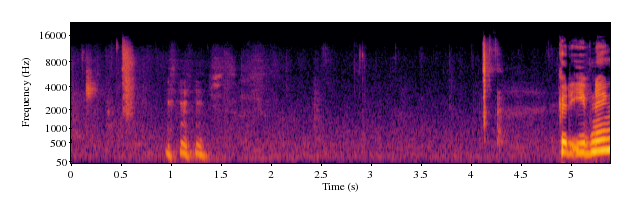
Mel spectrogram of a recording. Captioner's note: laughing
